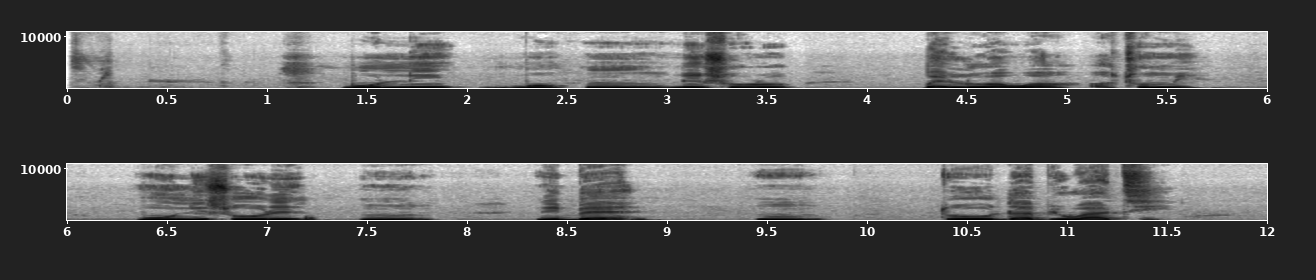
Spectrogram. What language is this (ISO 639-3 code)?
yor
